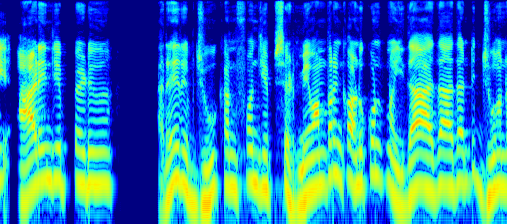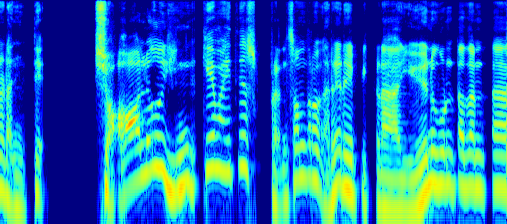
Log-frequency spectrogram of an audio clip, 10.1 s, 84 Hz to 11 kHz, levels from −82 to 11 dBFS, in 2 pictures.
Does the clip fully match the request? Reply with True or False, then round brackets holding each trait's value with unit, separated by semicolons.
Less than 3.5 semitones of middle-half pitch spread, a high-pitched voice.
False (3.8 semitones; 195 Hz)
